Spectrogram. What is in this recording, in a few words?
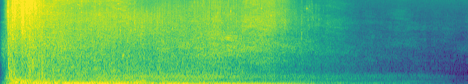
Kill Confirmed; Enemies; Warframe; Entrati Doppelganger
